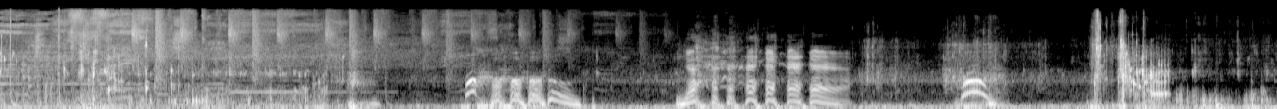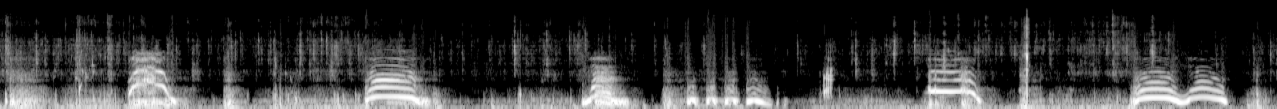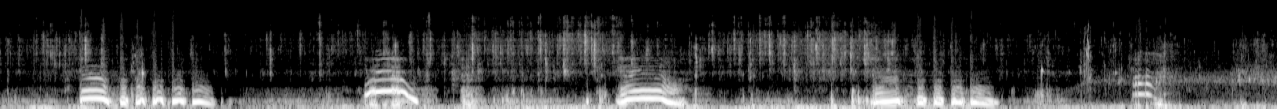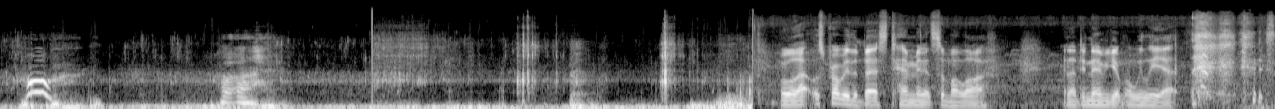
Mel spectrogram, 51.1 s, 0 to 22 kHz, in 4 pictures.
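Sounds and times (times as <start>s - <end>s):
water gurgling and splashing: 0.0s - 4.0s, 8.4s - 45.9s
low underwater rumble: 0.0s - 46.0s
muffled underwater whoops: 4.6s - 5.9s, 9.6s - 10.1s, 14.0s - 14.8s, 16.4s - 17.2s, 22.0s - 22.8s, 24.1s - 25.2s, 29.1s - 30.0s, 38.5s - 39.2s.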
